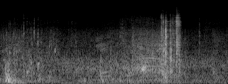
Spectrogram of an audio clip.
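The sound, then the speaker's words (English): Water sloshes and splashes around a kayak as a paddle dips in while it is paddled about and pulled up to a dock in Anchorage, followed by a couple of brief knocks and scrapes like the hull bumping against the dock. “paddles about a bit and then pulls up to the dock.”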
